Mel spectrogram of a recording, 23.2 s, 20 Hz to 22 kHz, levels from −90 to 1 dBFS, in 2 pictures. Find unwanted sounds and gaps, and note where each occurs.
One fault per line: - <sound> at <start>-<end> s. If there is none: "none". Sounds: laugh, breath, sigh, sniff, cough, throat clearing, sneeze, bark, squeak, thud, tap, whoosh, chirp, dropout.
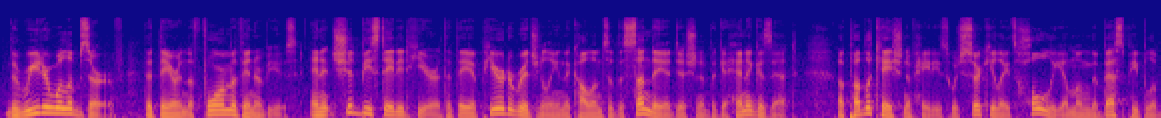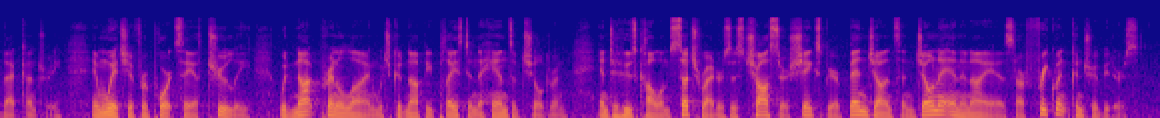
none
